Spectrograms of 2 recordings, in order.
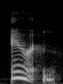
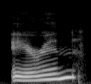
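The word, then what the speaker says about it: Aerin: of her husband named Aaron Aaron it's spelled different but yeah like it threw me off like wait Aaron like a normal name yeah it's a r i n so not quite a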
